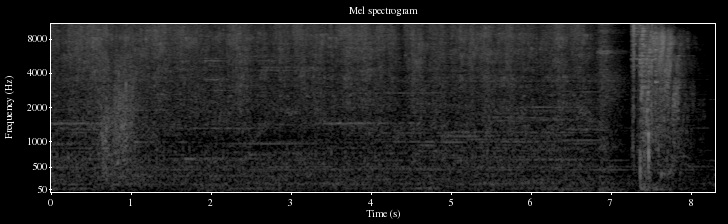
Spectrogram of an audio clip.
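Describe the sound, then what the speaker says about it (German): A small fan-powered drone built from two fans and a steering element flies in Zelda: Tears of the Kingdom, giving a steady whirring propeller drone that holds evenly throughout, ending with a brief sharper burst near the close. "Für diese kleine Drohne braucht ihr lediglich 2 Ventilatoren und ein Lenkelement."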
